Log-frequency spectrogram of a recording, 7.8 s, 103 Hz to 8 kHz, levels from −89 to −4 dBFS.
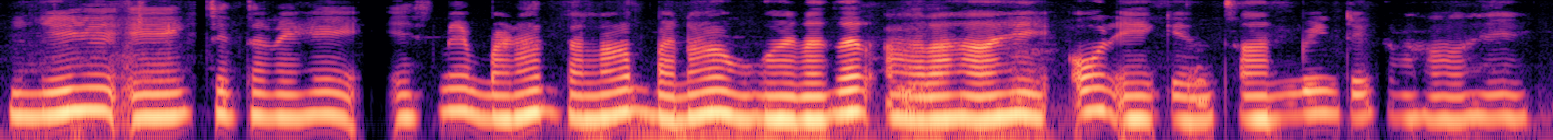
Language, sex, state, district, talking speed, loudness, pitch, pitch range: Hindi, female, Madhya Pradesh, Bhopal, 155 wpm, -17 LUFS, 215 Hz, 205-235 Hz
